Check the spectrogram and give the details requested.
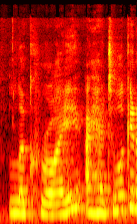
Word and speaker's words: LaCroix: that I'm actually drinking right now, and it's pronounced LaCroix. I had to look it up because I didn't know that it was pronounced LaCroix, but this is the cran raspberry flavored.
